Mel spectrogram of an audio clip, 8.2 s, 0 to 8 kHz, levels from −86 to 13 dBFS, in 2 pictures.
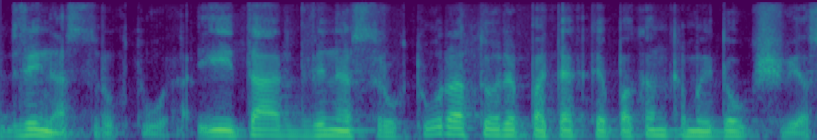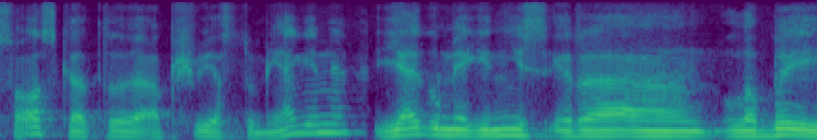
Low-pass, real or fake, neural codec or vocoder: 7.2 kHz; fake; codec, 16 kHz, 2 kbps, FunCodec, trained on Chinese and English, 25 frames a second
